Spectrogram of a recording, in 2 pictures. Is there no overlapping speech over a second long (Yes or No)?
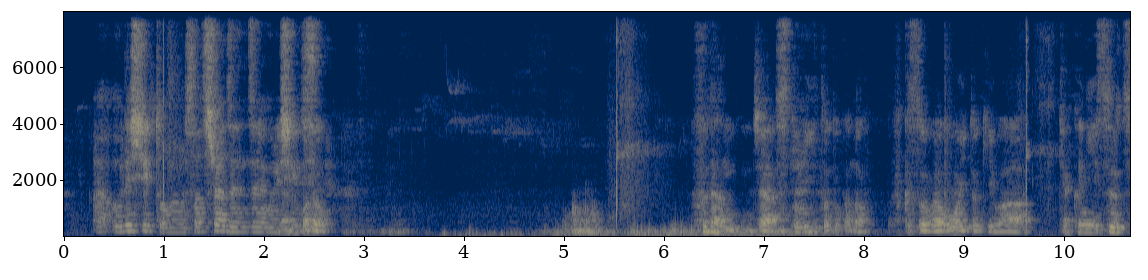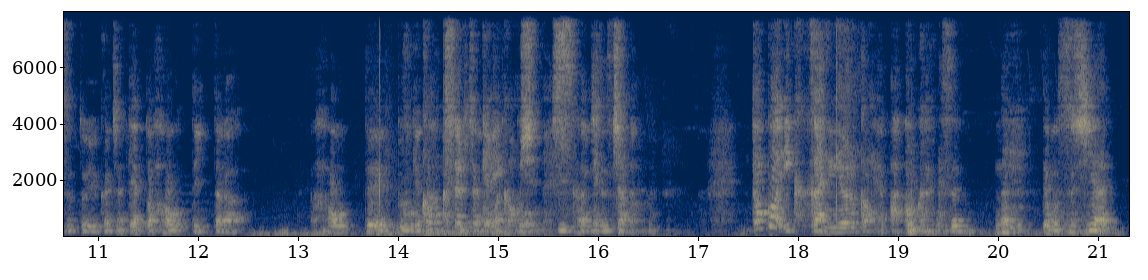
No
